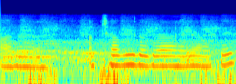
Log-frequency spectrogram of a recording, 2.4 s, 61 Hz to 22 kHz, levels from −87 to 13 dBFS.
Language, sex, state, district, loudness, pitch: Hindi, female, Punjab, Pathankot, -18 LUFS, 185 Hz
